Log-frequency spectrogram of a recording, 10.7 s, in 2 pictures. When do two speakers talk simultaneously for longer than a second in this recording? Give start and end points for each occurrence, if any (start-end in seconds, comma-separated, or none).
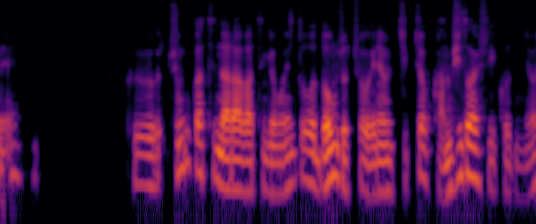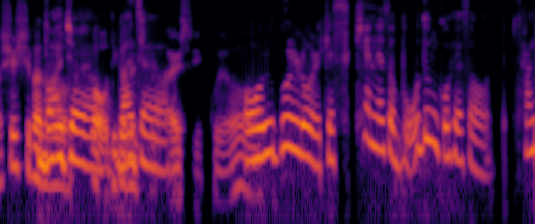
5.7-7.1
